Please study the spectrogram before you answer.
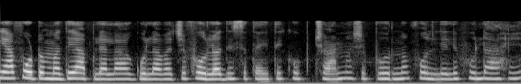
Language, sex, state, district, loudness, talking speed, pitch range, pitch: Marathi, female, Maharashtra, Aurangabad, -17 LUFS, 185 wpm, 255-270 Hz, 265 Hz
